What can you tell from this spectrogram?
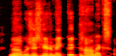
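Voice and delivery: high-pitched mock denial; mocking imitation. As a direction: parody their innocent excuse in a high voice. Mimics people denying their affiliation.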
